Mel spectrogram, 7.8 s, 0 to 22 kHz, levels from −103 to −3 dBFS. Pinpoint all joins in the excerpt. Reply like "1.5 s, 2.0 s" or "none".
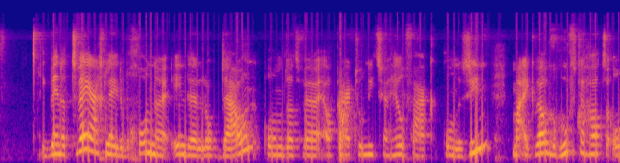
none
